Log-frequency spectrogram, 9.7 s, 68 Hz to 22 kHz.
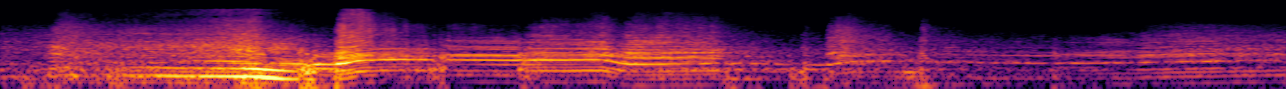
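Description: BMW E90 M3's 4.0-litre V8 at high revs as the car drives hard past: the engine note climbs, then drops in pitch as it goes by about two seconds in. It pulls away with the revs rising and falling through a gear change, with a couple of sharp cracks, and fades into the distance.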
